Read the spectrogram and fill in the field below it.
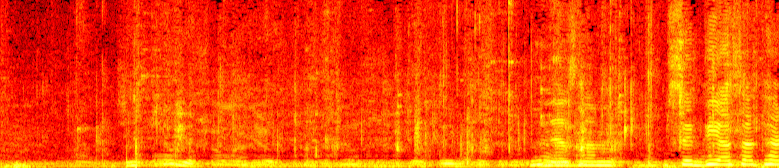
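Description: A middle-aged woman speaks close by in a shaken, upset voice.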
